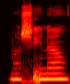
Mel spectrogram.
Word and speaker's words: Moschino: yeah he's in the macy's day parade he's very important jeremy scott's fall 2014 collection for moschino is how you say it moschino the fashion the fashion so yeah target yeah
